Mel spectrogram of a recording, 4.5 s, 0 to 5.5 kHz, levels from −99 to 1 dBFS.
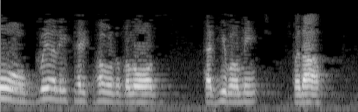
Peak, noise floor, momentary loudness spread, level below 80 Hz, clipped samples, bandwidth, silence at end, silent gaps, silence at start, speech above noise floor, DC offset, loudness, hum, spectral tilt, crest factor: -6 dBFS; -59 dBFS; 13 LU; -60 dBFS; under 0.1%; 4 kHz; 0.45 s; none; 0 s; 36 dB; under 0.1%; -23 LUFS; none; -11 dB/octave; 16 dB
